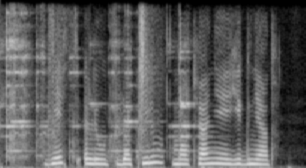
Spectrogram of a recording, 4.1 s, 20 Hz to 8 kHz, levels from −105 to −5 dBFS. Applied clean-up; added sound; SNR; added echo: neural mask model RNNoise.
